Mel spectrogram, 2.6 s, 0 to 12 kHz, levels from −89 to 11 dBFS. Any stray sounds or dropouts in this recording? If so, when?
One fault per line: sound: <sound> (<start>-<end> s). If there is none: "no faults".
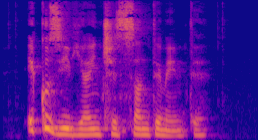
no faults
